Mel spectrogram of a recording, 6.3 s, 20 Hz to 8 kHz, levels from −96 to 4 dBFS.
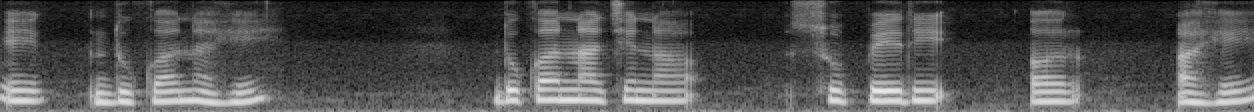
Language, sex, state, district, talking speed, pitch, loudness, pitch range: Marathi, female, Maharashtra, Solapur, 75 wpm, 230 Hz, -15 LUFS, 215-235 Hz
